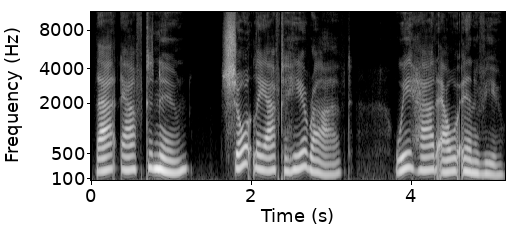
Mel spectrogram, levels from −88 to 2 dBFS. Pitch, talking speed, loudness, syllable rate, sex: 205 Hz, 115 wpm, -17 LUFS, 4.3 syllables/s, female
